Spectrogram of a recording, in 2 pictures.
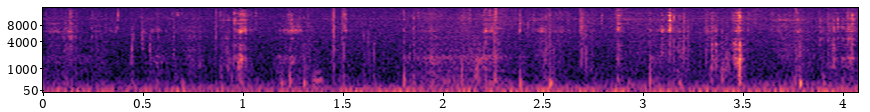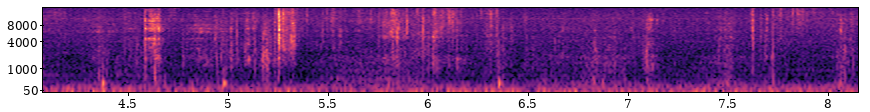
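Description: Close-miked chewing of deep-fried striped bass, with frequent short wet clicks and smacks from the mouth. Fingers pick at the crisp fried fish about halfway through, and a steady low hum runs underneath.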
